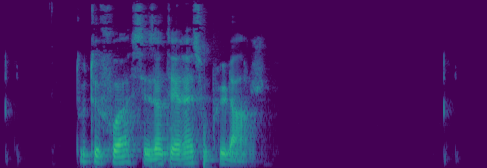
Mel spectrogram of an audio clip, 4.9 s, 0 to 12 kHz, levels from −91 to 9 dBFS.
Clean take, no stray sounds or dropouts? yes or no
yes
